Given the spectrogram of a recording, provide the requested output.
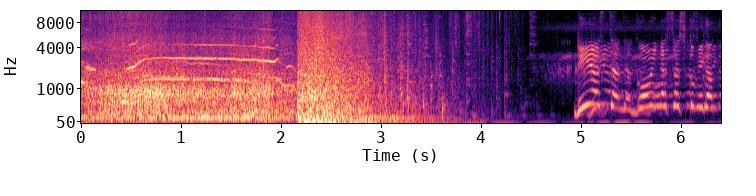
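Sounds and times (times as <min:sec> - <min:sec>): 
truck engine roaring on a race course: 0:00.0 - 0:04.1
truck crashing into a tree with shattering debris: 0:00.0 - 0:04.4
speech: 0:05.5 - 0:06.3.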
